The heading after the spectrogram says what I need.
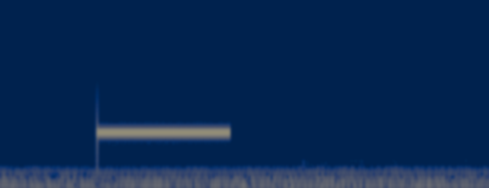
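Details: Roleplayed (simulated) pure tone audiometry beep test through headphones, starting with sound in both ears: steady test tones.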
